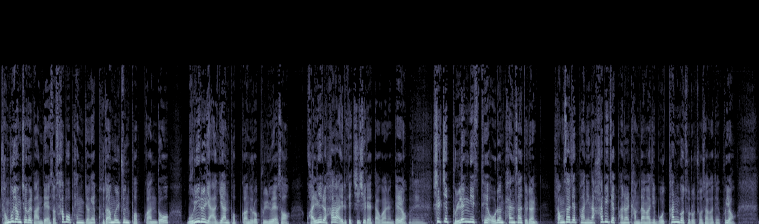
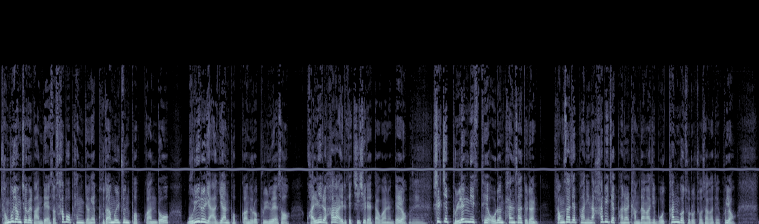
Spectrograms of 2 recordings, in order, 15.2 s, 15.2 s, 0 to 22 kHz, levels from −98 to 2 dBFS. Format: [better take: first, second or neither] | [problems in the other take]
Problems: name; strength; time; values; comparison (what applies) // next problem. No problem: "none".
first | high-pitched whine; faint; throughout; 5.5 kHz, 25 dB below the speech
